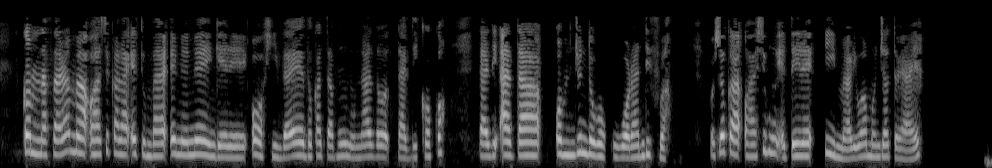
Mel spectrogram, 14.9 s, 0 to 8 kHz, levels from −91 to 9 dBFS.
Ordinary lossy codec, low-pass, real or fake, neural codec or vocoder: MP3, 24 kbps; 7.2 kHz; fake; codec, 16 kHz, 2 kbps, X-Codec, WavLM features, trained on Multilingual LibriSpeech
